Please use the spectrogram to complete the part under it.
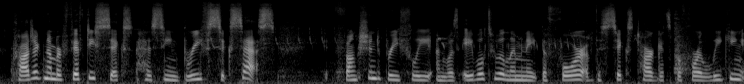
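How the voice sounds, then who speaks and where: A woman's voice: mid-range voice, natural voice. A woman playing an inquisitive, easily alarmed young reporter in an audio fiction podcast, exclamatory and full of questions.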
